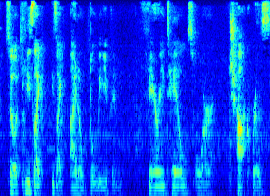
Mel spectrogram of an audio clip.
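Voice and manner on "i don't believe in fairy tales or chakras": put-on slow, low, bland neutral accent, every word enunciated. Imitating a man who enunciates to avoid British mode, very slow and careful. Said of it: "he speaks very slowly and very carefully because he has to enunciate".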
